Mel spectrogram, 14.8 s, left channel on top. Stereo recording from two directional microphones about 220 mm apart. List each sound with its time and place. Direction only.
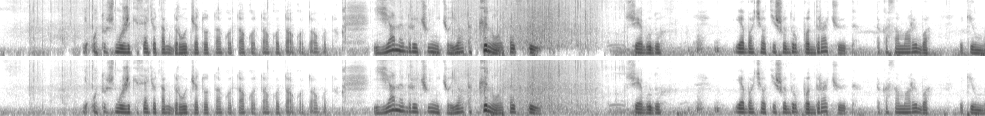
1.2 s speech: 20° left (ahead or behind)
7.9 s crumpling: 45° left (ahead or behind)
9.5 s speech: 20° left (ahead or behind)
11.0 s speech: 15° left (ahead or behind)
